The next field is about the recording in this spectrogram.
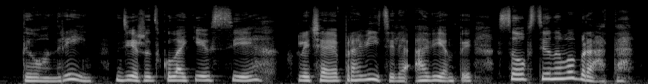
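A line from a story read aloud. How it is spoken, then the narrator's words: Passionate, quiet, secretive. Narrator (Russian): Страстно, но тихо и оборачиваясь по сторонам, чтобы нас не услышали лишние уши, произнесла она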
